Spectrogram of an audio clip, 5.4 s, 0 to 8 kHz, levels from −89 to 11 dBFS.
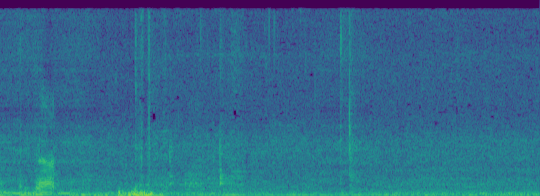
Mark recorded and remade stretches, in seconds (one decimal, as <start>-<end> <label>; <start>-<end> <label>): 0.0-1.0 remade; 1.0-3.2 recorded; 3.2-3.7 remade; 3.7-5.4 recorded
